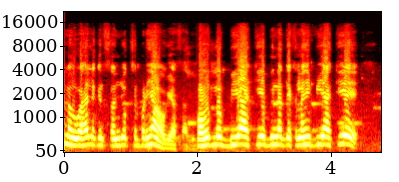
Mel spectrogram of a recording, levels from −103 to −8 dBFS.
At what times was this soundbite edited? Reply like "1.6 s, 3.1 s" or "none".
2.0 s

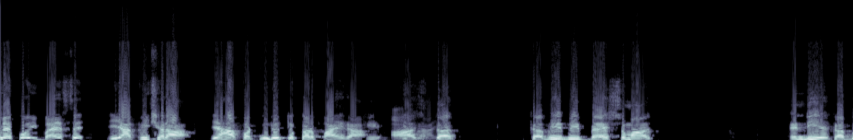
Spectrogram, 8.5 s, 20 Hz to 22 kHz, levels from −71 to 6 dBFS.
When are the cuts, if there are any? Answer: 3.8 s

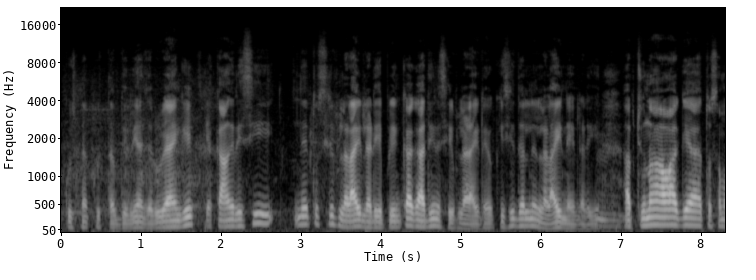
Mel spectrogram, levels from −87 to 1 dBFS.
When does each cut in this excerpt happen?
1.8 s

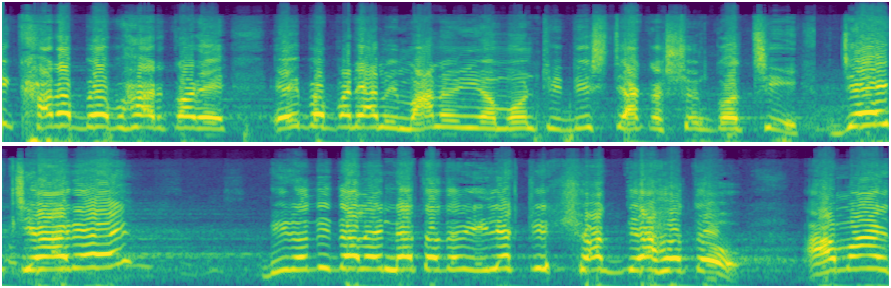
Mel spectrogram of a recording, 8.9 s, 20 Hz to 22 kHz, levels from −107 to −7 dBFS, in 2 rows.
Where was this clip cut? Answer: 4.0 s

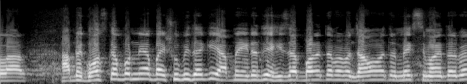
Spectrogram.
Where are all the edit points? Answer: none

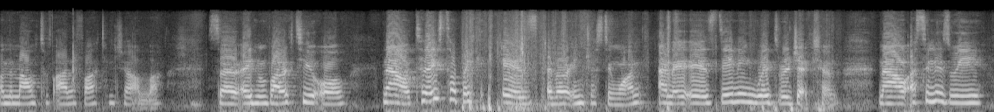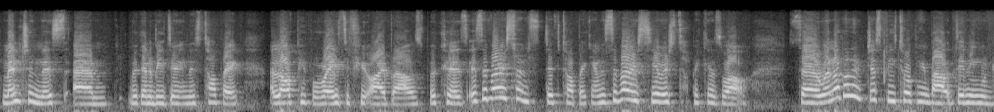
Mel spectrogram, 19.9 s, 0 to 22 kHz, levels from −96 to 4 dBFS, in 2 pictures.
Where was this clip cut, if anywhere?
15.2 s

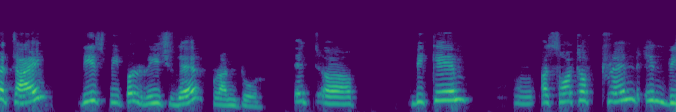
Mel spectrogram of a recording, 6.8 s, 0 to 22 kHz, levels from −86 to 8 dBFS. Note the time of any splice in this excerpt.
2.8 s

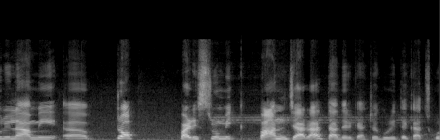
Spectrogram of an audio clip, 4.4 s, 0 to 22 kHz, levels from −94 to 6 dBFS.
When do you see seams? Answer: none

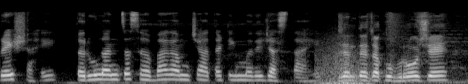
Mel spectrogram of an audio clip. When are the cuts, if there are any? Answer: 3.4 s

